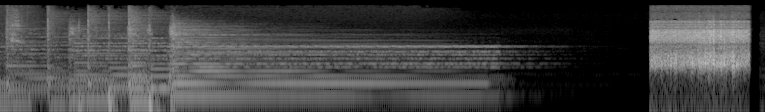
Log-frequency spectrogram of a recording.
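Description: A ringing musical chord fades into a brief silence, then a loud burst of radio static hisses for about a second and cuts off abruptly.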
